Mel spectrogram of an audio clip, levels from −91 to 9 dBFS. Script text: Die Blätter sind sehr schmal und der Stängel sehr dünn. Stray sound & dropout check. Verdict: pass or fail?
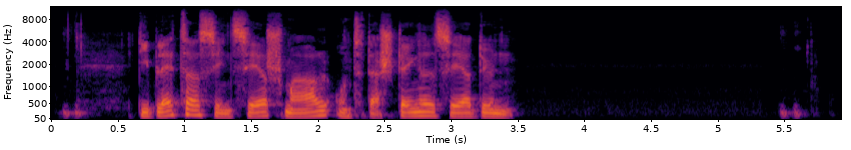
pass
